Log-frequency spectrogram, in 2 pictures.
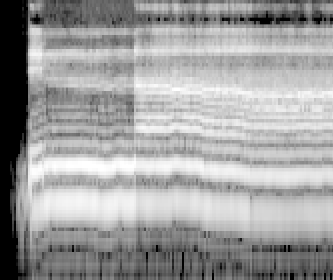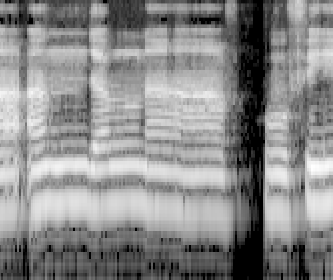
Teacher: এখানে কিন্তু মাদ্দে মুনফাসিল, ইন্না, এটাকে ছোট করা যাবে না, তিন আলিফ পুরো করতে হবে কমপক্ষে।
